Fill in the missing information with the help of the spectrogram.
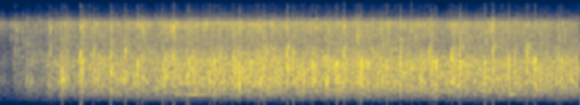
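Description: Audience applauding: many people clapping, starting abruptly, building over the first second and then holding steady.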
